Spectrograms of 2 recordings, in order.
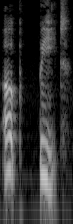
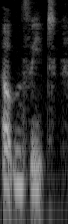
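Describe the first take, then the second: First: "Upbeat" with a firm P-B, no V; corrected pronunciation. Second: "upbeat" slurred into up-VEET; mispronounced. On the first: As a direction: say "Upbeat" carefully as up-BEET. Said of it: "Not upbeat". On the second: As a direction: say "upbeat" with V replacing B. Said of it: "up-, what the heck?". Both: Shown as a demonstration.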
